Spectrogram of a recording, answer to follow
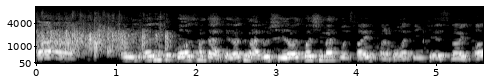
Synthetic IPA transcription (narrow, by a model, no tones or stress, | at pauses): væ | omiːd̪vɒɾimcʰe̞bɒːzhæmd̪æɾxe̞d̪mæt̪ʰe̞mæɾd̪umʃiːɾɒːzbɒːʃimːænbozxɒːjimiːkʰonæmboːbæt̪ʰːeiːncʰeesɾɒjt̪hɒː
